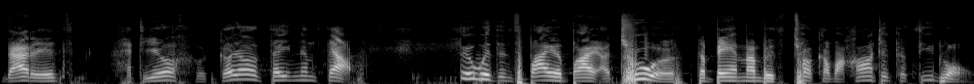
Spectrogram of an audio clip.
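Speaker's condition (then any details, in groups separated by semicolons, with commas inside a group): Cerebral palsy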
